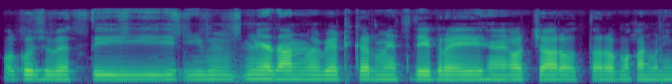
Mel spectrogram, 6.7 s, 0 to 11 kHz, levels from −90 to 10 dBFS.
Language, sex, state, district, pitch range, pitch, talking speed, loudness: Hindi, male, Rajasthan, Nagaur, 130-135 Hz, 135 Hz, 150 wpm, -21 LUFS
